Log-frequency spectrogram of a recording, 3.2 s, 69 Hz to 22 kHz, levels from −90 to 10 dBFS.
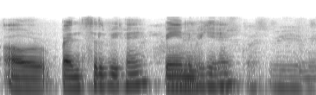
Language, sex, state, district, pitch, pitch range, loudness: Hindi, male, Bihar, Patna, 110 Hz, 105-120 Hz, -18 LUFS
